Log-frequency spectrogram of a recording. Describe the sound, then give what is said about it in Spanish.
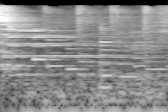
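Drinking glasses clink together in a toast, several quick taps each leaving bright ringing tones that overlap and linger. No one speaks. “¡Salud!”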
